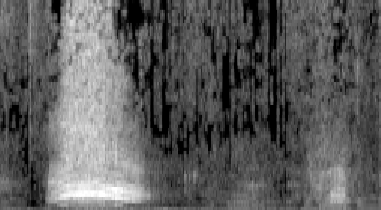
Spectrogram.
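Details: Brassy, harmonic trumpet from an African elephant lasting about one second, rising and falling in loudness, followed by a softer, shorter second call.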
